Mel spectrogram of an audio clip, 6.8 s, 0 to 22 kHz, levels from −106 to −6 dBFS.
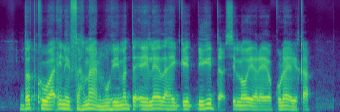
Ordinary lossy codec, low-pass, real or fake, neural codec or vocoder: none; none; fake; codec, 44.1 kHz, 3.4 kbps, Pupu-Codec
